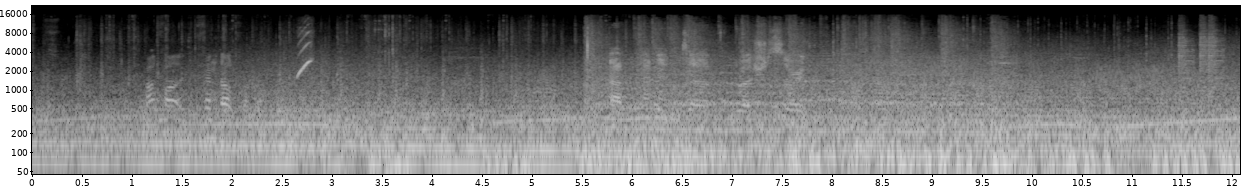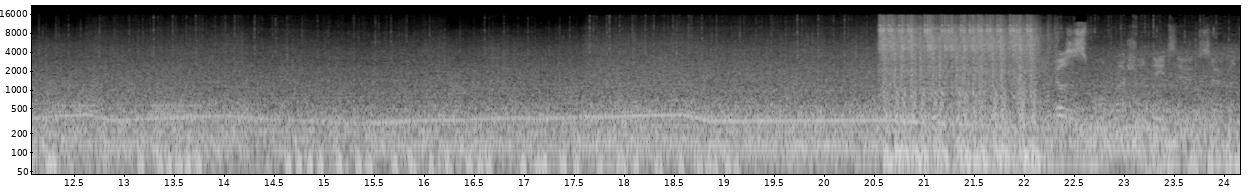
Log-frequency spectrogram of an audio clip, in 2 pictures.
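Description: An armoured vehicle's engine drones and changes pitch as it drives.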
